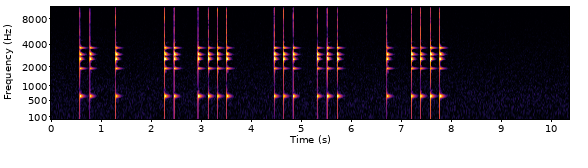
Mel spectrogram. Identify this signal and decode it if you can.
Tap code, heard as taps on a metal pipe, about 5 knocks a second. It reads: FIND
